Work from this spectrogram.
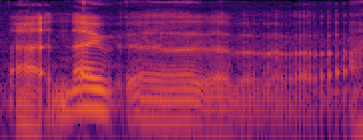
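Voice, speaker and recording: Male gaming host, hugely varied intonation, casual musing delivery, reading and commenting, clear background noise. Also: fairly low pitch, huge pitch swings, extremely slow. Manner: musing, thinking aloud. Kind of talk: casual game commentary and narrated text reading.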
